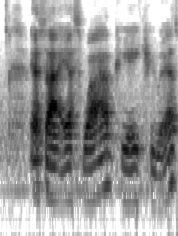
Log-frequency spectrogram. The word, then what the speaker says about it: Sisyphus: I guess I'm pronouncing that right. S-I-S-Y-P-H-U-S, Sisyphus, and it is a barley wine, and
